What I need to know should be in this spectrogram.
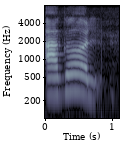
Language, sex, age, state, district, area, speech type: Bodo, female, 30-45, Assam, Chirang, rural, read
